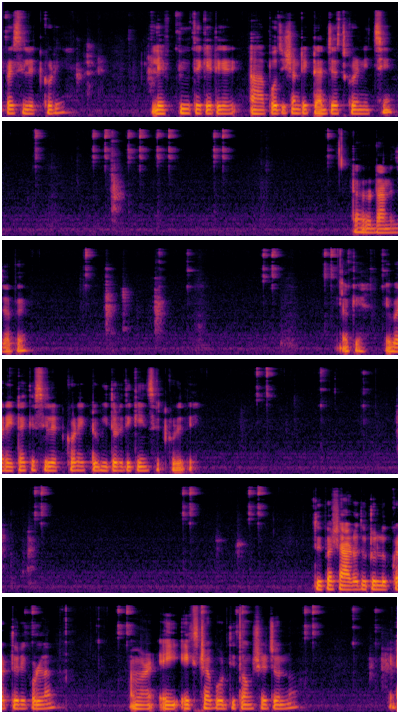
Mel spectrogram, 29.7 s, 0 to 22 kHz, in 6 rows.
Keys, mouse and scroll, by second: 0.0 alt+shift+click, 1.0 KP_3, 1.5 alt+z, 2.2-3.4 shift+middle drag, 3.4 click, 6.1 click, 6.5 alt+shift+click, 6.9 alt+shift+click, 7.5 alt+shift+click, 9.0 click, 11.5 alt+z, 11.9-13.1 middle drag, 13.1 click, 13.9 click, 14.2-15.5 middle drag, 15.5-16.2 scroll up 2, 16.2 e, 18.9 middle click, 19.8 ctrl+r, 22.5 ctrl+r, 26.2 click, 27.1 click, 27.6 shift+click, 28.5 shift+click, 29.1 middle click.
